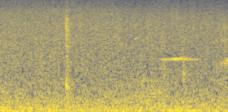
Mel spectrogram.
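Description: Faint steady outdoor ambience of a golf course, a low even hiss, with a single faint click about a third of the way in and a faint thin high tone near the end.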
